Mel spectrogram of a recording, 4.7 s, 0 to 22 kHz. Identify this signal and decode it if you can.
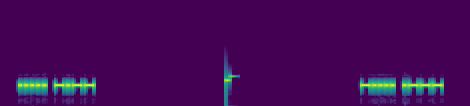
Morse code, heard as a keyed tone, about 39 wpm, 700 Hz. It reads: 5Y 6J
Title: Single-Letter Single-Number 40wpm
